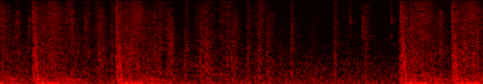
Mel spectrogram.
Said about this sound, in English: I'm getting shot at.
